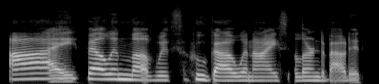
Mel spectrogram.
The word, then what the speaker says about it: hygge: There is a word called hygge, and it is a part of the Danish culture. Hygge is spelled H-Y-G-G-E,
